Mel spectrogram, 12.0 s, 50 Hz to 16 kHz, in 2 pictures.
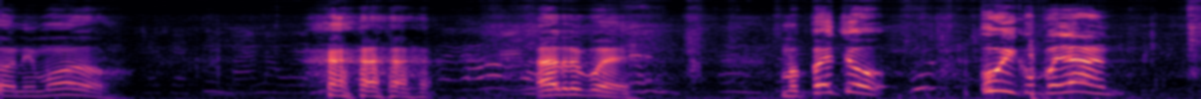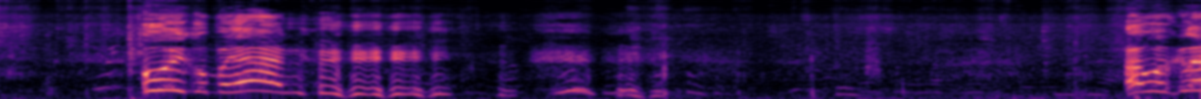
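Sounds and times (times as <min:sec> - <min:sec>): street background noise: 0:00.0 - 0:12.0.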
